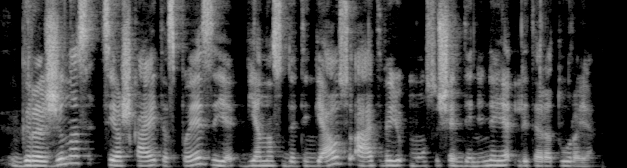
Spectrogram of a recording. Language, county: Lithuanian, Klaipėda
